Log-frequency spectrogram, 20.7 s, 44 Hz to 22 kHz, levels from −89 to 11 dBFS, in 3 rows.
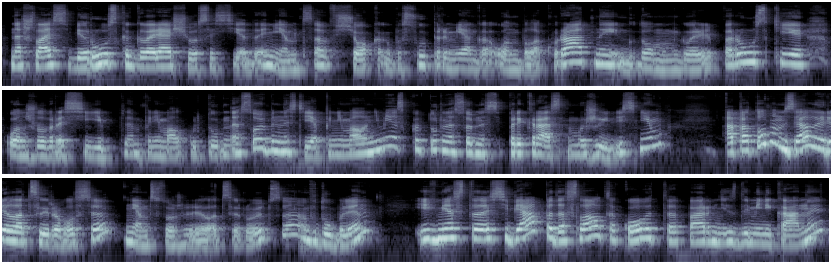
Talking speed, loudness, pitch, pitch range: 155 wpm, -17 LUFS, 205 Hz, 175-245 Hz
